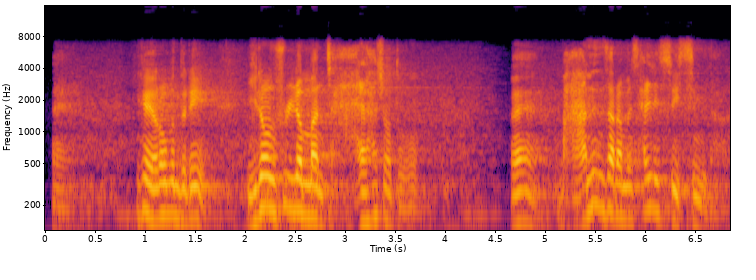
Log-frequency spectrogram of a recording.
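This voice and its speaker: A man, a professor, giving a lively seminar talk in a church, acting out little exchanges with his listeners. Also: a little high. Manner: animated, acts out short dialogues with the audience. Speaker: professor lecturing on suicide prevention. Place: church sanctuary. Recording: muffled recording, long church reverb, faint hiss.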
